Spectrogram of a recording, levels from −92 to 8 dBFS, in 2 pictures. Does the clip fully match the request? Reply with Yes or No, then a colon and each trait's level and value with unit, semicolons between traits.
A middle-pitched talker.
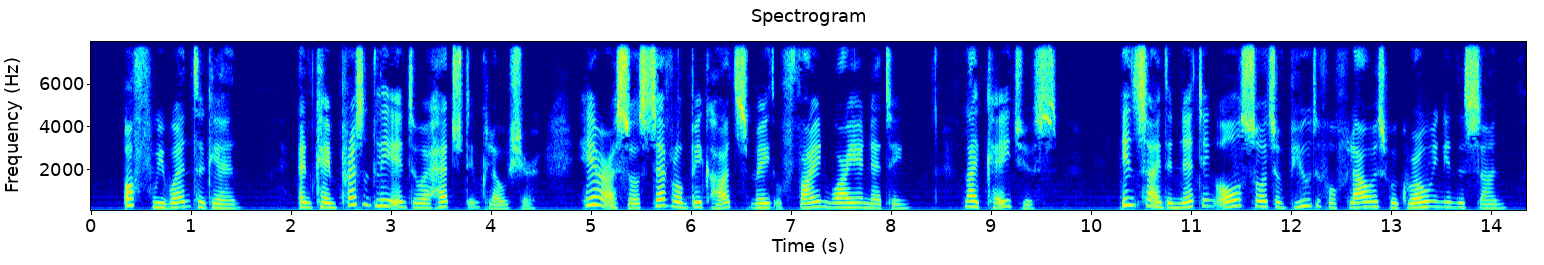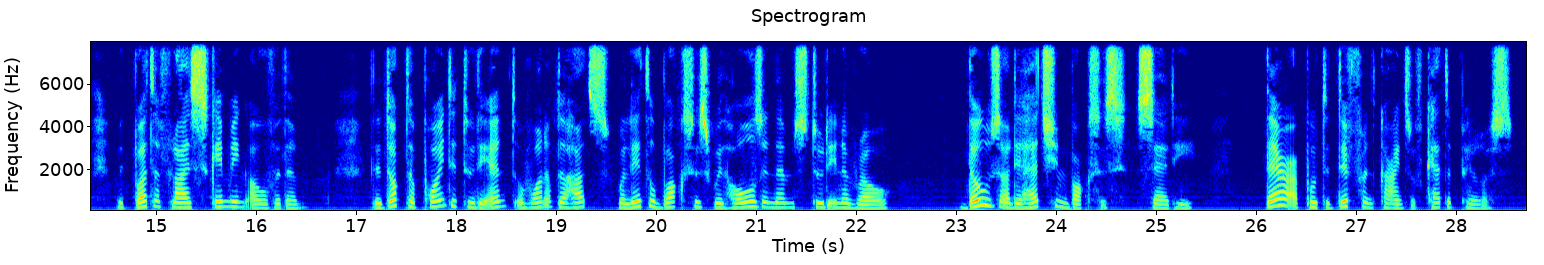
No: high, 225 Hz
